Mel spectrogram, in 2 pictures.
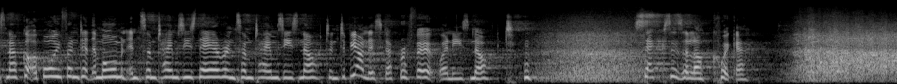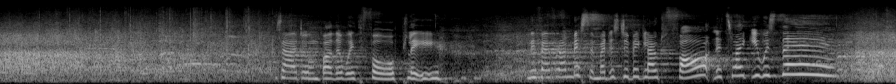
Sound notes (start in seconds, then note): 5.1 laughs; 5.2 crowd laughing; 7.8 crowd laughing; 17.2 crowd laughing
